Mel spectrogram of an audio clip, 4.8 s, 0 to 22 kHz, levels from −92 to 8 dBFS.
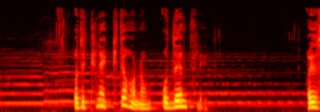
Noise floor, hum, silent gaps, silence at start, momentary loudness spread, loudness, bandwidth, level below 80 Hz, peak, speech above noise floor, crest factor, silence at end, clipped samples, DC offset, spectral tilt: -54 dBFS; none; none; 0.15 s; 24 LU; -24 LUFS; 16.5 kHz; -66 dBFS; -8 dBFS; 30 dB; 20 dB; 0 s; under 0.1%; under 0.1%; -7 dB/octave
